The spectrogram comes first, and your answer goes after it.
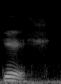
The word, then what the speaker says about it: geis: of The Prudent Church however she has a Gish a geish which is spelled g-e-i-s-e but it's pronounced Gish and her gesh which means taboo and now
